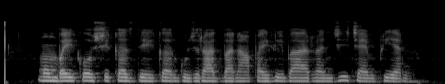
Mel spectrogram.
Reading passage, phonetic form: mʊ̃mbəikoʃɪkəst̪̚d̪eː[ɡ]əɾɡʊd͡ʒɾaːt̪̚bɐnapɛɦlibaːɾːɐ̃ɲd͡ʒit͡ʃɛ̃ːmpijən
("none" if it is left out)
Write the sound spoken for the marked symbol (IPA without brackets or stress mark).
k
